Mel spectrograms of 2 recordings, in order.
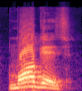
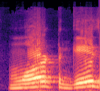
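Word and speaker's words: mortgage: कहते हैं, मॉर्गेज, तो यहां पर भी मॉर्टगेज नहीं होगा क्योंकि टी साइलेंट होता है।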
